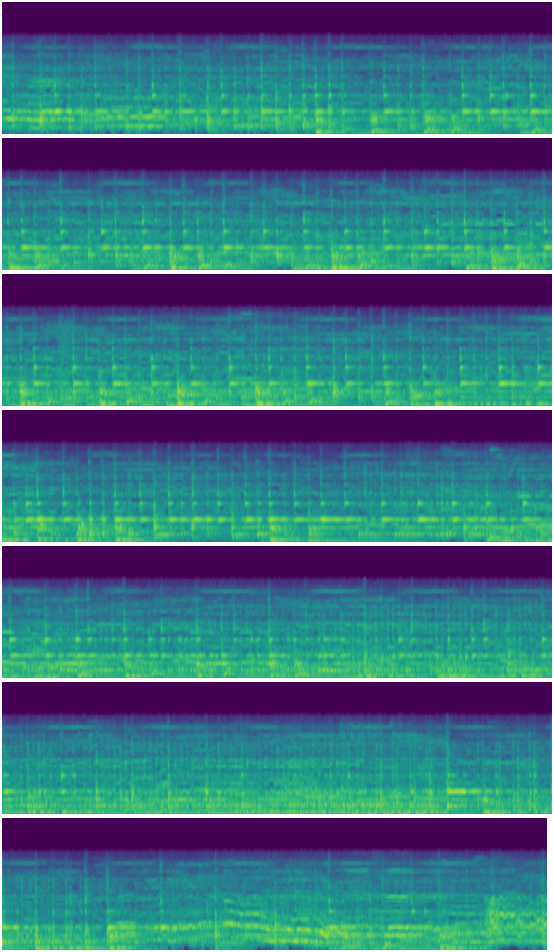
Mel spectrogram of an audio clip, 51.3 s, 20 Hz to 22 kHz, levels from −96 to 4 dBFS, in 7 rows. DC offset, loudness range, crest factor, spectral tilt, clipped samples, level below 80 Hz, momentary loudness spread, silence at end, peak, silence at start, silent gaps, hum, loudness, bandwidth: under 0.1%; 3 LU; 18 dB; -5.5 dB/octave; under 0.1%; -50 dBFS; 5 LU; 0 s; 0 dBFS; 0 s; none; none; -20 LUFS; 7.2 kHz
